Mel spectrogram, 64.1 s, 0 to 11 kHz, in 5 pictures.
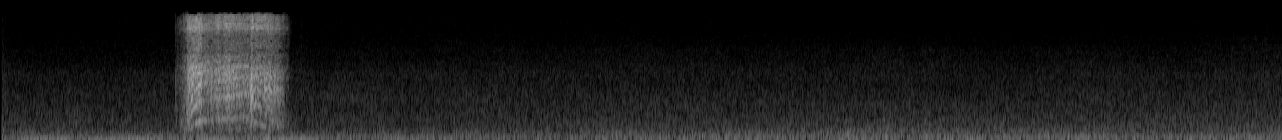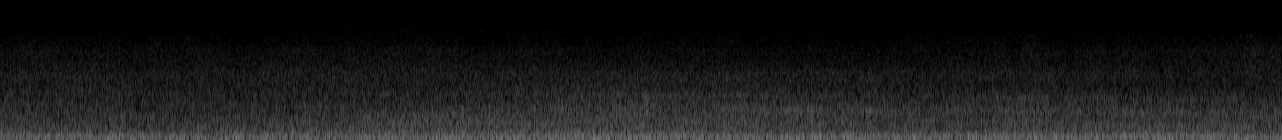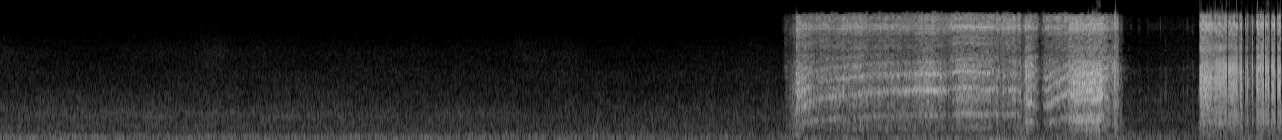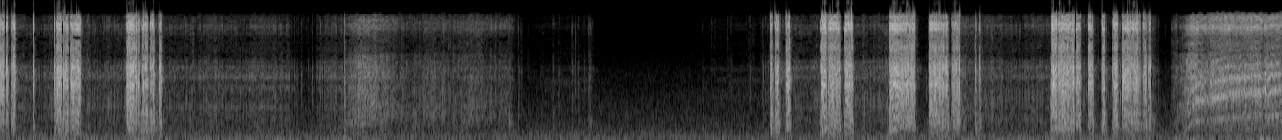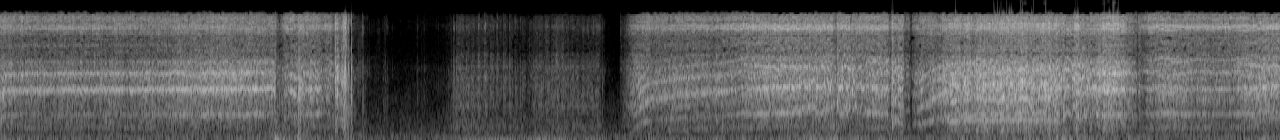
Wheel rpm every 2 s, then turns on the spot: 20, 30, 0, 0, 0, 0, 0, 0, 0, 0, 0, 0, 0, 0, 0, 0, 30, 150, 40, 20, 10, 20, 0, 20, 30, 120, 160, 50, 40, 150, 130, 160.
36-44 46-50 54-56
